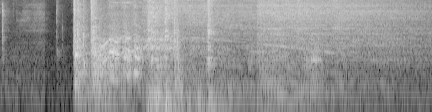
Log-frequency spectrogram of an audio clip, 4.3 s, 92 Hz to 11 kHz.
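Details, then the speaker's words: 1941 Chrysler flathead six coupe, 87-octane fuel, no exhaust system fitted (bare pipe), owner doubts the old positive-ground ignition: starter engages, then uneven churning with a couple of cylinders firing that fades without catching; cranks but no start. "I just heard something. Uh, want to caution you. There's no exhaust on this. Just a uh exhaust pipe. I heard a couple uh cylinders go."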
